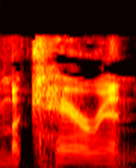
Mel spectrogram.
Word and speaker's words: McEachern: You know, there are a lot of names like that, but it's spelled McEachern, E-A-C-H-E-R-N. Even at the end, we say McArron. It's like there's nothing between the R and the N.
